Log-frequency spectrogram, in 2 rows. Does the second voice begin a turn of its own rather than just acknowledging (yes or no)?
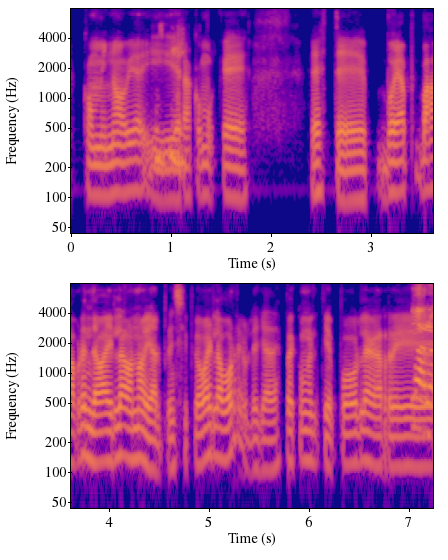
yes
